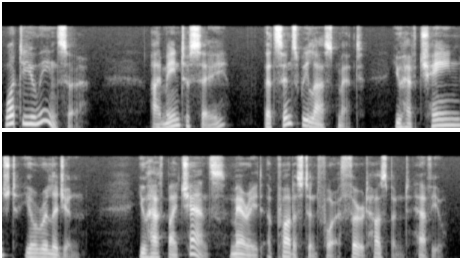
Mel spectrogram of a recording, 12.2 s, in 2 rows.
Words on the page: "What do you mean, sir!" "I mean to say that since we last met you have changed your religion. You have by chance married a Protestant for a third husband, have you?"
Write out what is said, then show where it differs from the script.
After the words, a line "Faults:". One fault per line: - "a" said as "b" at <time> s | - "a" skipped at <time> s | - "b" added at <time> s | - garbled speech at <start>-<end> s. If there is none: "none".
"What do you mean, sir!" "I mean to say that since we last met you have changed your religion. You have by chance married a Protestant for a third husband, have you?"
Faults:
none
